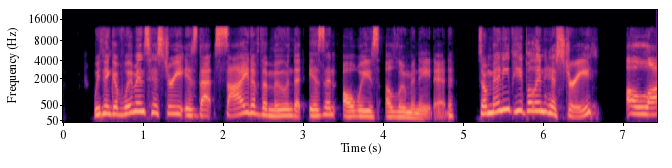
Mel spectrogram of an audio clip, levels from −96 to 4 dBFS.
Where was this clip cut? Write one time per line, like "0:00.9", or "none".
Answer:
0:04.8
